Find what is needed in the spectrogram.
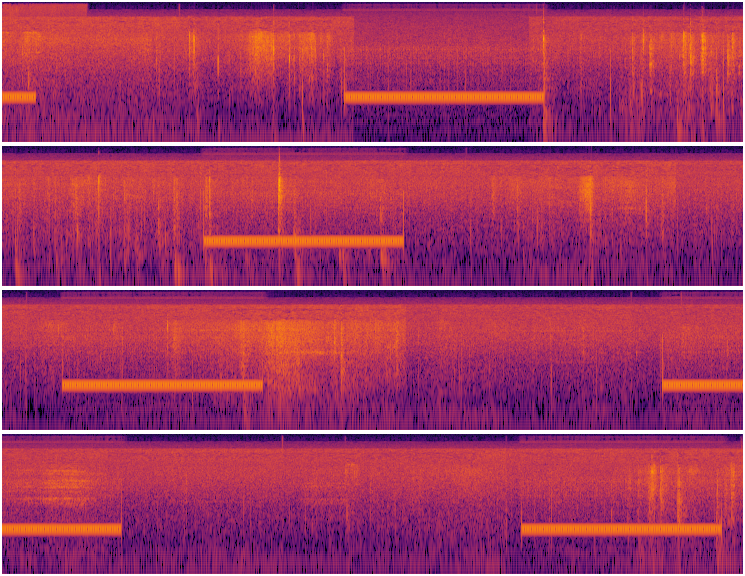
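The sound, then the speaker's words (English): A telephone call being placed from New York to the Kremlin in Moscow, heard as five long, steady tones repeating every few seconds on the line, with a faint rustling hiss between them and no voices. “Knowing the U.S. space shuttle was not available, she called the Kremlin.”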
